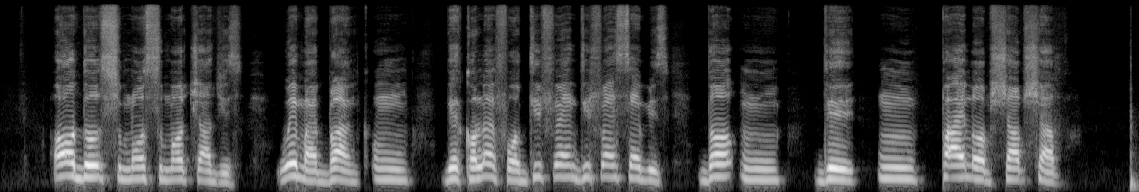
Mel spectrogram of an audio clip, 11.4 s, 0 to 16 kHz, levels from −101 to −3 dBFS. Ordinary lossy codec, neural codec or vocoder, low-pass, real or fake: none; codec, 44.1 kHz, 3.4 kbps, Pupu-Codec; 14.4 kHz; fake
